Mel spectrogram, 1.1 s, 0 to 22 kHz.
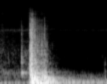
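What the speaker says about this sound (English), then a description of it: "And just listen to the way these doors close." A 1982 Mercedes-Benz 300D car door shuts with one solid, heavy thunk, close and loud, preceded by a faint latch click and followed by a short fading rumble.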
